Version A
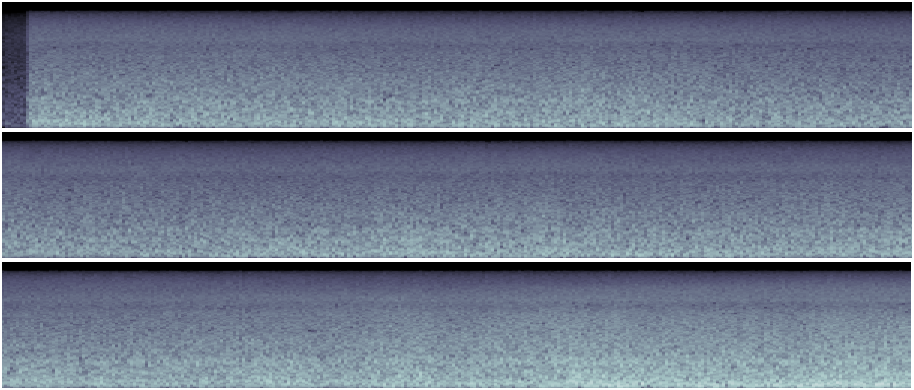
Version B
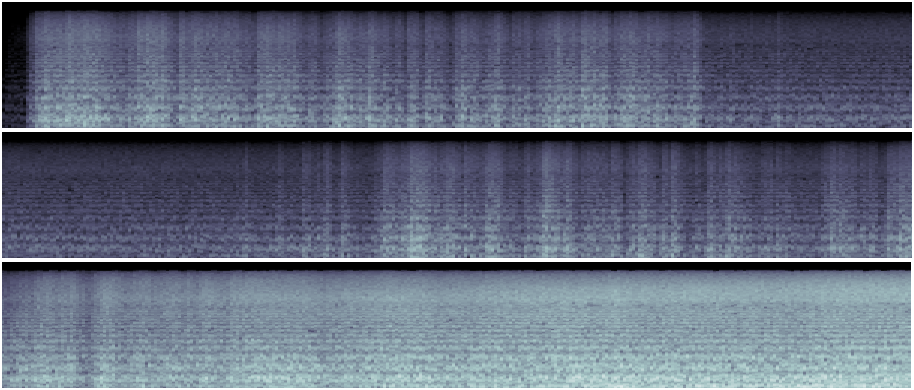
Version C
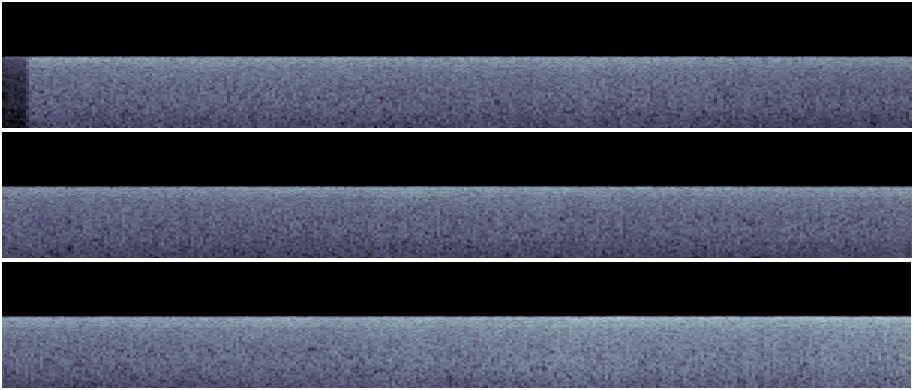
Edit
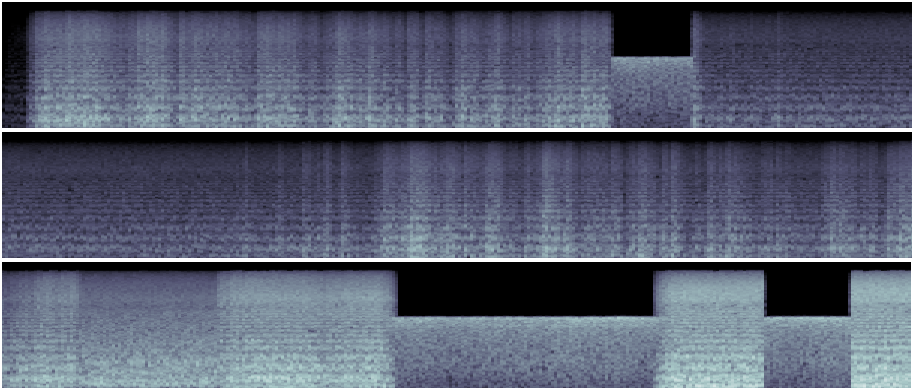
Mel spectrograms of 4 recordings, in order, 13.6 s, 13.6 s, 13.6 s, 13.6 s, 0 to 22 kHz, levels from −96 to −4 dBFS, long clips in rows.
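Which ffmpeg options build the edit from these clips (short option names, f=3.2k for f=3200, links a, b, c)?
-filter_complex "[2:a]asplit=3[a][b][c];[1:a]asplit=5[d][e][f][g][h];[d]atrim=end=3.042[i];[a]atrim=start=3.038:end=3.442[j];[e]atrim=start=3.438:end=9.482[k];[0:a]atrim=start=9.478:end=10.172[l];[f]atrim=start=10.168:end=11.06[m];[b]atrim=start=10.96:end=12.44[n];[g]atrim=start=12.34:end=12.892[o];[c]atrim=start=12.888:end=13.332[p];[h]atrim=start=13.328[q];[i][j]acrossfade=d=0.004:c1=hsin:c2=hsin[r];[r][k]acrossfade=d=0.004:c1=hsin:c2=hsin[s];[s][l]acrossfade=d=0.004:c1=hsin:c2=hsin[t];[t][m]acrossfade=d=0.004:c1=hsin:c2=hsin[u];[u][n]acrossfade=d=0.1:c1=tri:c2=tri[v];[v][o]acrossfade=d=0.1:c1=tri:c2=tri[w];[w][p]acrossfade=d=0.004:c1=hsin:c2=hsin[x];[x][q]acrossfade=d=0.004:c1=hsin:c2=hsin"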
